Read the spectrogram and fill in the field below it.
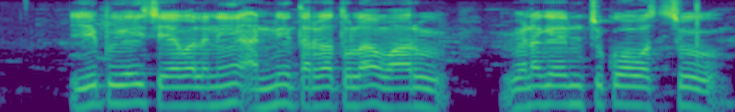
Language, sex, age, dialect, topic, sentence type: Telugu, male, 18-24, Central/Coastal, banking, question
